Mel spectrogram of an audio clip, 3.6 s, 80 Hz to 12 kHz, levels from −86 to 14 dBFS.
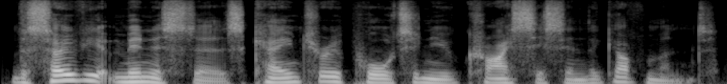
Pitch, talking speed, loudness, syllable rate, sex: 125 Hz, 200 wpm, -19 LUFS, 5.4 syllables/s, male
